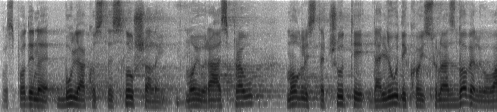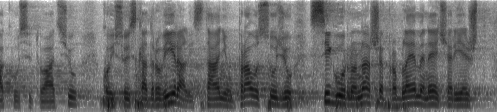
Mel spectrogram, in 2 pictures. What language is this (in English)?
Croatian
